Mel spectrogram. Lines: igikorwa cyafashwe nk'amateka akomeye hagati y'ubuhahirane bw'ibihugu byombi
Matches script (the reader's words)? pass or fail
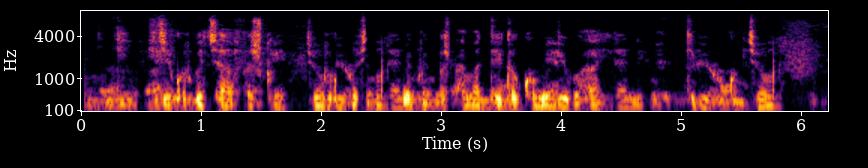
fail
